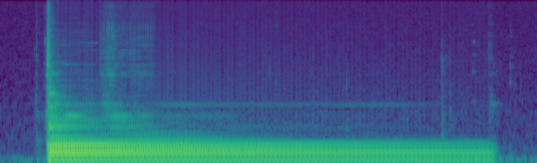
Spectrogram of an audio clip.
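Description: One plucked bass guitar note, D sharp on the D string, starts with a sharp attack and sustains with full harmonics, slowly fading for over three seconds before it is damped; no voices.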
